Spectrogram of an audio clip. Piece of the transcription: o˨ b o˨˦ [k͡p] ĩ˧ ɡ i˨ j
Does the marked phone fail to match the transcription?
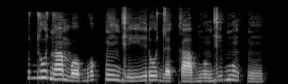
no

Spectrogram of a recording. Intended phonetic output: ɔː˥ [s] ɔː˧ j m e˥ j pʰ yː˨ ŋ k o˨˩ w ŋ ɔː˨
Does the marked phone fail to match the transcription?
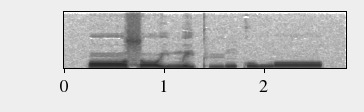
no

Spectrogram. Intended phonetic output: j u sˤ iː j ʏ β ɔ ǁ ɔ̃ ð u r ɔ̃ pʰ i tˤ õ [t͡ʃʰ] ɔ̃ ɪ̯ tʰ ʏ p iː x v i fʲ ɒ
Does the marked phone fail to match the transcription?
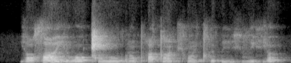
no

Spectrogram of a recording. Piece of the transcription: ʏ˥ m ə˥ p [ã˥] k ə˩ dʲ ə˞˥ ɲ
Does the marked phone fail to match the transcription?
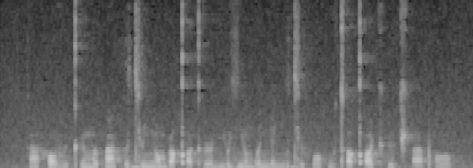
no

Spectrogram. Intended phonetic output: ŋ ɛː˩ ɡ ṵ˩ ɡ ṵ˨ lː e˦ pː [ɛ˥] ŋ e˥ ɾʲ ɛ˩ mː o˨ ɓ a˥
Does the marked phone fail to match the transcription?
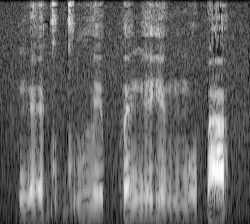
no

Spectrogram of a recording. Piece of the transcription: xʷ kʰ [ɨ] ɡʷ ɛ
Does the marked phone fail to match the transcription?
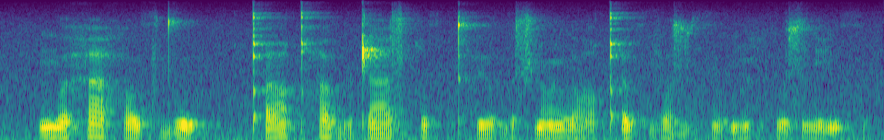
no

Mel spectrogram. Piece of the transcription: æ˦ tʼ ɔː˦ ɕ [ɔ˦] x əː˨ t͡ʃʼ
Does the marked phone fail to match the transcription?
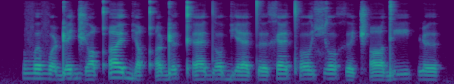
no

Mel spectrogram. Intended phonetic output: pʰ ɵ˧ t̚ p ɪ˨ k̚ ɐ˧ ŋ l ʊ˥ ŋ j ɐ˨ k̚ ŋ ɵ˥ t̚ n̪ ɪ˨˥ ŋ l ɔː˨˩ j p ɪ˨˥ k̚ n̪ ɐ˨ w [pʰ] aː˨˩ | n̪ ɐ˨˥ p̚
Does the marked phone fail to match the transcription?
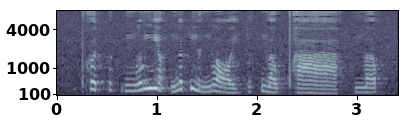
no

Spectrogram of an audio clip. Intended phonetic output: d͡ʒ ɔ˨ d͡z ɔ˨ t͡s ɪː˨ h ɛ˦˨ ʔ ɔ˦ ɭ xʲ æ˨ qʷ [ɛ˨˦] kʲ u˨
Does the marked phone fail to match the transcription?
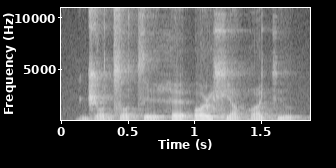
yes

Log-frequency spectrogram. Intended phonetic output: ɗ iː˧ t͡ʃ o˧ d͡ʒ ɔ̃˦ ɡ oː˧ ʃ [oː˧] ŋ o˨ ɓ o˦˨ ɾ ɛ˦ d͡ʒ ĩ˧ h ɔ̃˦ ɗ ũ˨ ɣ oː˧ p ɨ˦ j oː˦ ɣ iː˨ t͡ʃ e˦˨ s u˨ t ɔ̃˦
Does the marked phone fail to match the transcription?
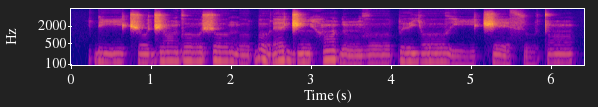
no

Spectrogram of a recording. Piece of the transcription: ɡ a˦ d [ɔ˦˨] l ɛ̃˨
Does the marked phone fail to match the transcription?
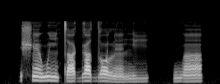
no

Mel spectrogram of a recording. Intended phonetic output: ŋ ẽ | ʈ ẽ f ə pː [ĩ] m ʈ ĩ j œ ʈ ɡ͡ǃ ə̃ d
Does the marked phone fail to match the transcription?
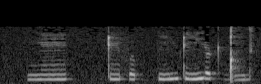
no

